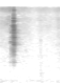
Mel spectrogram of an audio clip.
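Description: A single quick lighter strike sparking up a bowl, a short sharp flick-and-scrape of the flint, quiet against a faint hushed background, with no one talking.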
